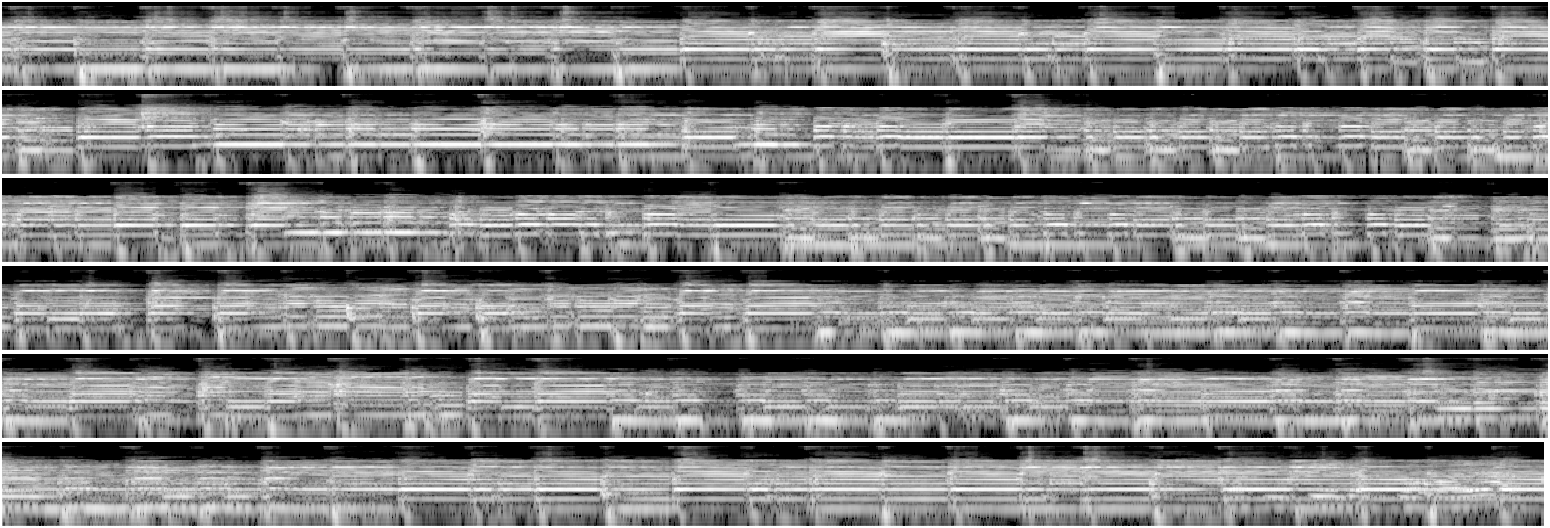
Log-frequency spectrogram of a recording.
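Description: Amplified plucked string instrument playing a fast, ornamented melody with quickly repeated notes over a steady low drone.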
